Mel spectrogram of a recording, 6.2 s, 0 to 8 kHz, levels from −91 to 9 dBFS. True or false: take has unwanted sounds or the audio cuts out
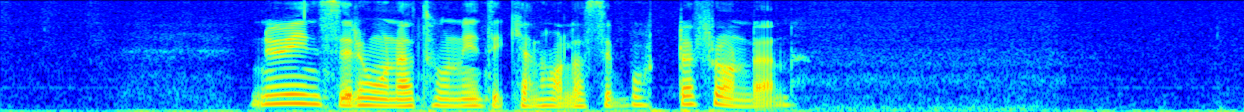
false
